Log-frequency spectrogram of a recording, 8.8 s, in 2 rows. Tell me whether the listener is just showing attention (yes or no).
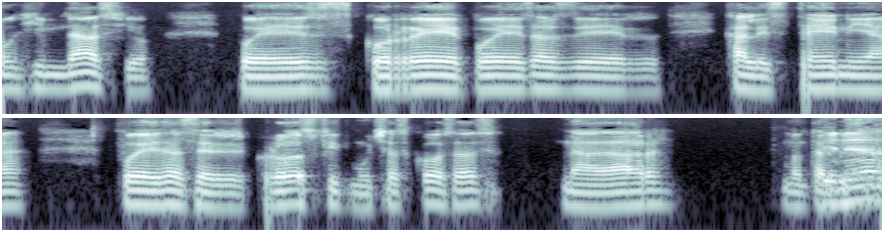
no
